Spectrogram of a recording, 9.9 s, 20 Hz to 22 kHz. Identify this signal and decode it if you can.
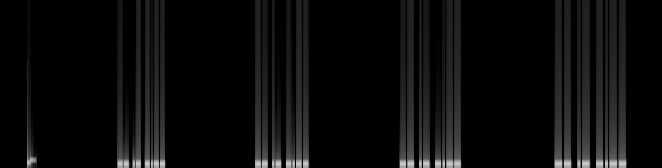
Morse code, heard as a keyed tone, about 48 wpm, 700 Hz. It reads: MAY MAY MAY MAY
